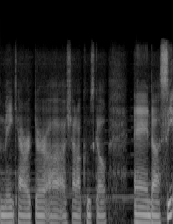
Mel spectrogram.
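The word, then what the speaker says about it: Kuzco: Uh shout out Cusco. And uh see, I said it right. You thought I was going to say couscous.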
